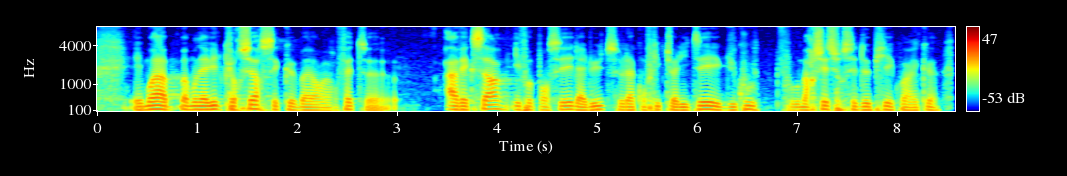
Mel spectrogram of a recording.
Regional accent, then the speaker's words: Normandy, France; Il se trouve que je suis Normand.

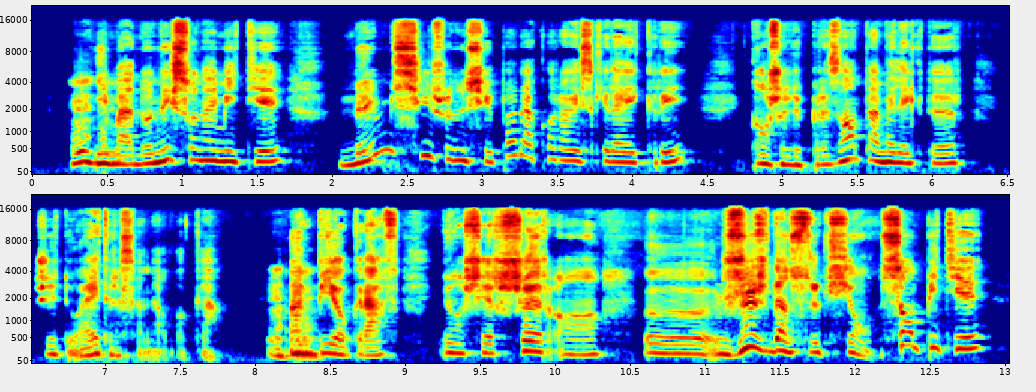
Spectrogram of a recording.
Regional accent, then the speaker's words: Romania; now in Switzerland; Donc, je suis partie avec mon père de Roumanie, réfugié politique en Suisse.

